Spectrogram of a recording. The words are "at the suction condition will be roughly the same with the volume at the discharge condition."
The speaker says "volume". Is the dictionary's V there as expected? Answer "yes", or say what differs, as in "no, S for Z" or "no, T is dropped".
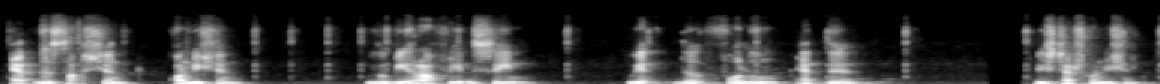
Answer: no, F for V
